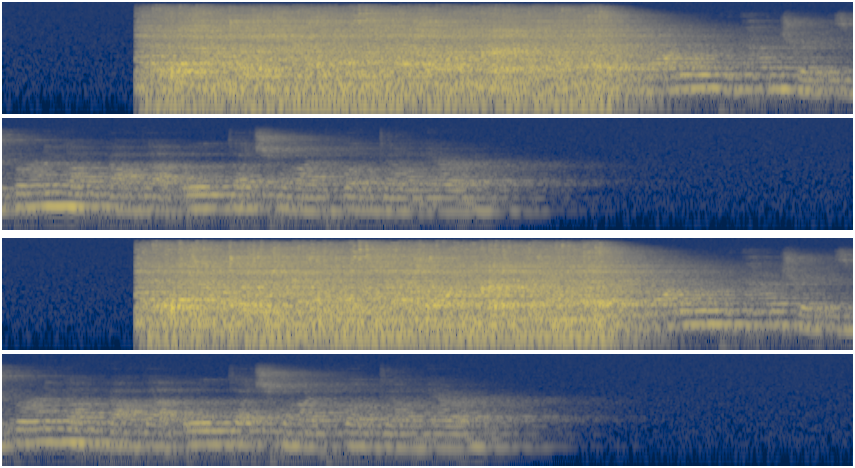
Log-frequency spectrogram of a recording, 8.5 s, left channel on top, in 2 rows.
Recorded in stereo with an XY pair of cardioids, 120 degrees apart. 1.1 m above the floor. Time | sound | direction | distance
0.7 | dripping | 30° right | 2.5 m
3.1 | a woman speaking | 25° left | 3 m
